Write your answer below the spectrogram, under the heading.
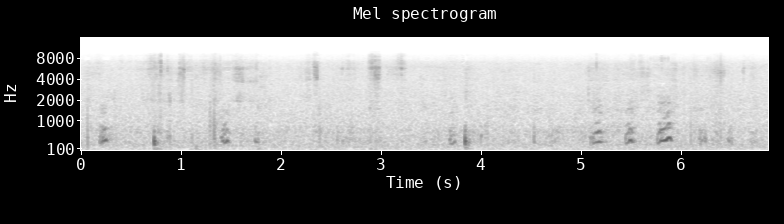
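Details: Litter of four-day-old Border Collie puppies giving soft, brief squeaky whimpers in scattered bursts, a cluster of louder squeaks near the end, with rustling and light tapping sounds.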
